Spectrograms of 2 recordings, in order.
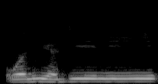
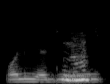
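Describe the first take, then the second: First: The word ends with a long 'ee' vowel. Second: The word ends on the consonant 'n'. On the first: The speaker calls it wrong. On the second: The speaker calls it right.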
